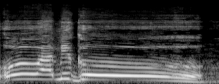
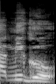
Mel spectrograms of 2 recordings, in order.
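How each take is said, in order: First: Long, slow, louder "Oh, amigo" sung out; excited drawn-out greeting. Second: Said in the usual way. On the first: Real, not acted. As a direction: warmly hail your amigo, slow and loud. Greeting viewers in many languages.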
